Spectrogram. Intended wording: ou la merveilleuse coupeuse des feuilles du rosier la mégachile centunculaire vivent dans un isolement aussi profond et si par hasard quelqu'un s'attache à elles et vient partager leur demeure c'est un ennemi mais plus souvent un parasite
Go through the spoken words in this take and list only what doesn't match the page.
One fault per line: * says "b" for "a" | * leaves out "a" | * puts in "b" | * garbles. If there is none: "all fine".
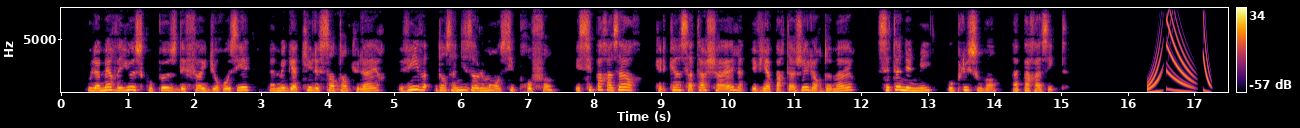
* says "ou" for "mais"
